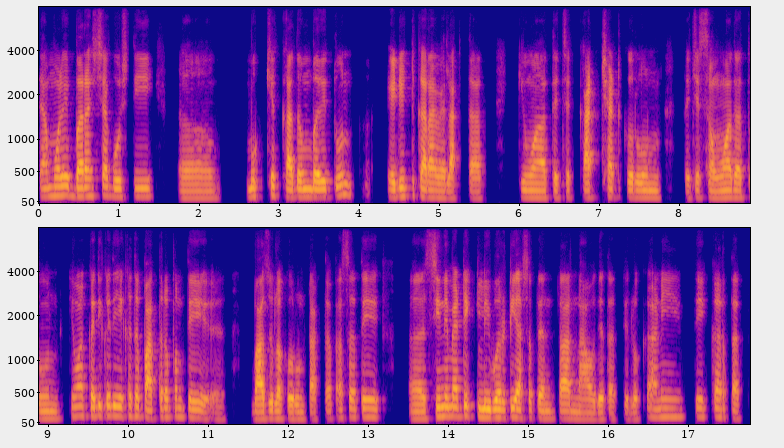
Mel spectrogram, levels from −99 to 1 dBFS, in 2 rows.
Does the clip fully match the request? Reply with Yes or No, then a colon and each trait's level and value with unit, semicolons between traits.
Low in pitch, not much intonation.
No: low, 120 Hz; average, 3.3 semitones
